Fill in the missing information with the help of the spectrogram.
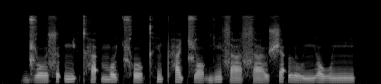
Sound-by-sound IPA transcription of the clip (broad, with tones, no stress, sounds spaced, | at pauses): d͡ʑ o˨ ʊ̯ sʰ ʊ˦ ʔ ɲ ɪ˦ ʔ kʰ ä˦ ʔ m o˦ t͡ɕʰ o˨ kʰ ĩ˦˨ pʰ ä˦˨ t͡ɕ ɔ˨ ɡ ĩ˦ s ä˨ sʰ a˨ ʊ̯ ʃ ä˦ ʔ l u˨ ɲ ɔ˦˨ w ĩ˦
